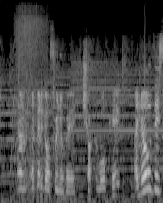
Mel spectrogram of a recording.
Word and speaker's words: Chocobo: where we get a Chocobo from, but it's pronounced Chocobo, probably due to like how Japan pronounces like syllables and that.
